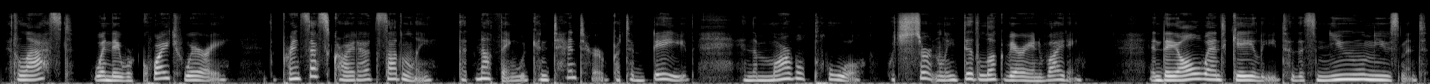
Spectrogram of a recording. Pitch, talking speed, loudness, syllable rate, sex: 215 Hz, 165 wpm, -18 LUFS, 4.8 syllables/s, female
